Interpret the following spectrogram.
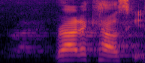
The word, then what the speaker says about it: Ratajkowski: What's that, Emily, how do you pronounce that last name? Ratajkowski.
